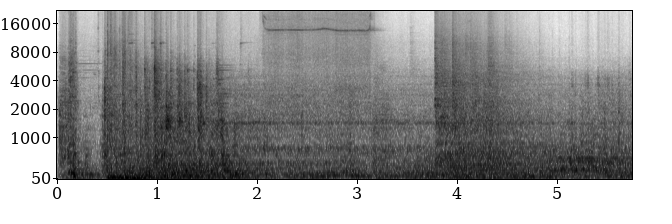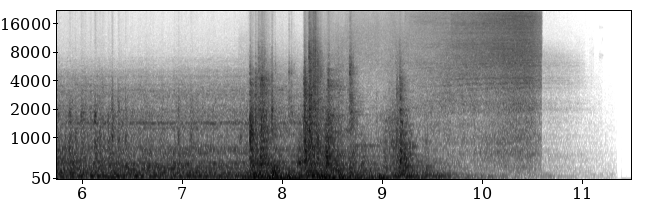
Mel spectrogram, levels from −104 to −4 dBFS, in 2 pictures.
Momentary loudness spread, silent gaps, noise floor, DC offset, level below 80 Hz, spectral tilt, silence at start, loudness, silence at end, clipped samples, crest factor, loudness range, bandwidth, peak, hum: 11 LU; none; -65 dBFS; under 0.1%; -18 dBFS; -5.5 dB/octave; 0 s; -13 LUFS; 0.9 s; under 0.1%; 12 dB; 4 LU; over 20 kHz; 0 dBFS; none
